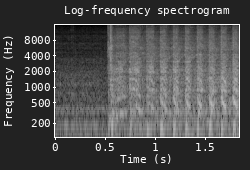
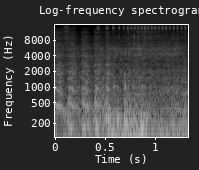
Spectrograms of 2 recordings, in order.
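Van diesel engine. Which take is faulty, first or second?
first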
